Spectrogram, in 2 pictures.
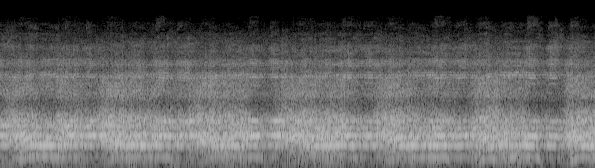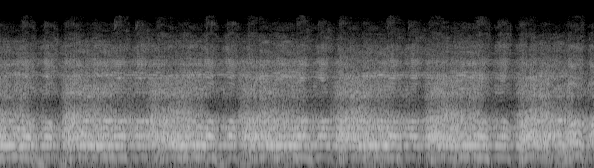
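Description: Men chanting zikr together in unison on one steady pitch, repeating a short phrase in a regular pulse about once a second.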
